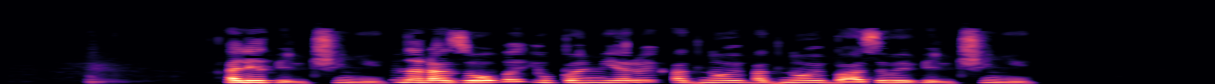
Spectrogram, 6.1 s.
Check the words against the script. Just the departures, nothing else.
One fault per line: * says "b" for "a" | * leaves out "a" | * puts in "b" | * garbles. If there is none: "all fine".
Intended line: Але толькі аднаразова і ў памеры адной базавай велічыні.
* says "велічыні" for "толькі"
* puts in "адной"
